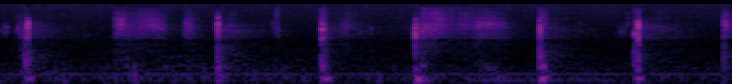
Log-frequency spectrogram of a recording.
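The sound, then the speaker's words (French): Footsteps of a man walking in a room: about eight distinct, evenly spaced thudding steps, each a sharp tap, alone and fairly faint against quiet background. “Il marche dans la pièce.”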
